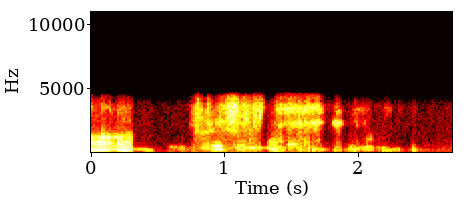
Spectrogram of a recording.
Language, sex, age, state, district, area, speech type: Assamese, female, 30-45, Assam, Goalpara, rural, conversation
